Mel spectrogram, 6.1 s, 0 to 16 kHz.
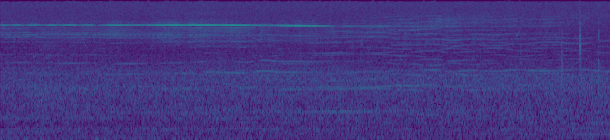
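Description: A Z51 Predator beginner RC airplane flies overhead, its electric motor a faint, steady high whine over broad outdoor wind noise, with no voices.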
